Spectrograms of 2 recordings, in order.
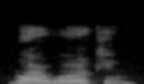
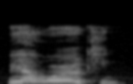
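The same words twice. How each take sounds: First: "we are" merged into one syllable, "we're"; contracted form. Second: Said in the usual way. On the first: Shown as a demonstration. Teacher showing students the short form, "we are" slurred into we're. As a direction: say "we are" run together as we're. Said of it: "Forma contraída aqui".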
